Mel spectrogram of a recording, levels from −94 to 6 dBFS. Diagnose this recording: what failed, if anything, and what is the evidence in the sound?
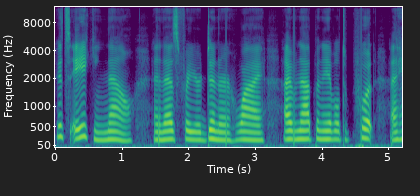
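Chunk boundary failure in buffering or playback. Gaps between chunks of about 13 ms silence the speech at 0.54, 1.55, 2.56, 3.58 and 4.59 s. Each join of the one-second chunks starts late.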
